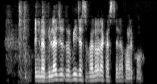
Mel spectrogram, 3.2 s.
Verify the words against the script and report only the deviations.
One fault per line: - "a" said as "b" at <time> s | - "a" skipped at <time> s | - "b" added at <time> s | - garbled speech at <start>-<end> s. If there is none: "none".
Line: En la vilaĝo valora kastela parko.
- "troviĝas" added at 1.3 s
